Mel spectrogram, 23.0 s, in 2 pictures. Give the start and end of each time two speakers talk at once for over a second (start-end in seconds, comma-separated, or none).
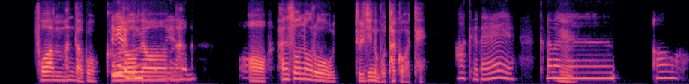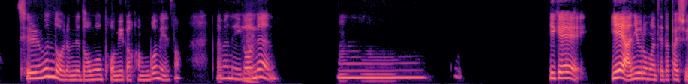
1.8-3.1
